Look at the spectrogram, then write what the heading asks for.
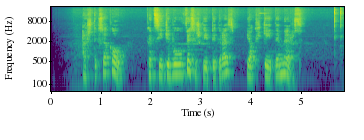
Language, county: Lithuanian, Vilnius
